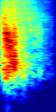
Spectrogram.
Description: Skeleton Attack

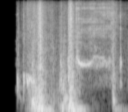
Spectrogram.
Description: Enemy Poult Attack

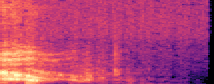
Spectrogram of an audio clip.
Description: Death

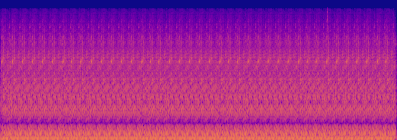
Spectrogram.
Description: Armadillo Roll Loop

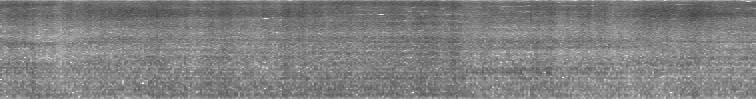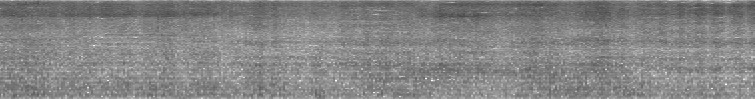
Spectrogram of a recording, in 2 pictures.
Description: Blackboard Write-On Loop

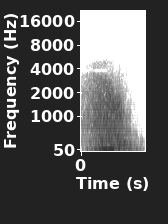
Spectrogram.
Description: Obstacle Cloud; In Obstacle Cloud

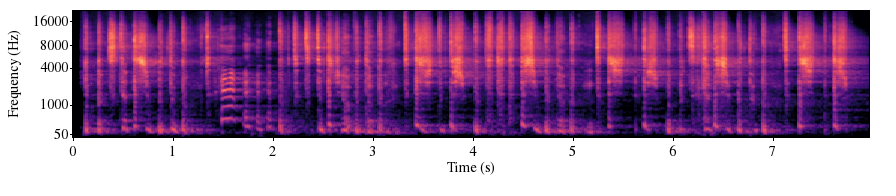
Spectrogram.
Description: beatbox 16 beats; guard1 jungle

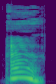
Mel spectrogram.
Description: chorus hurt

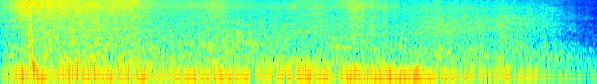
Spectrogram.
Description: Finalboss Wave fly

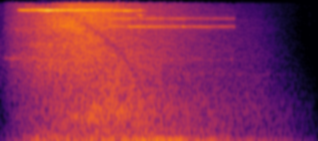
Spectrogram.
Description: Music Frontend

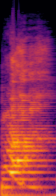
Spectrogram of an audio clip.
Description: Male Hurt Robot; Mars Sortie

